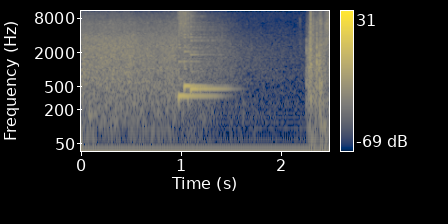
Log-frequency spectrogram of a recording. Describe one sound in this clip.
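A short chime rings as a menu opens.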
